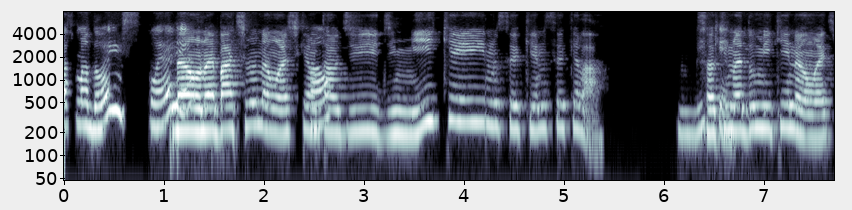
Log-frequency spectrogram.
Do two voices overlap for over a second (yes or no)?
no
